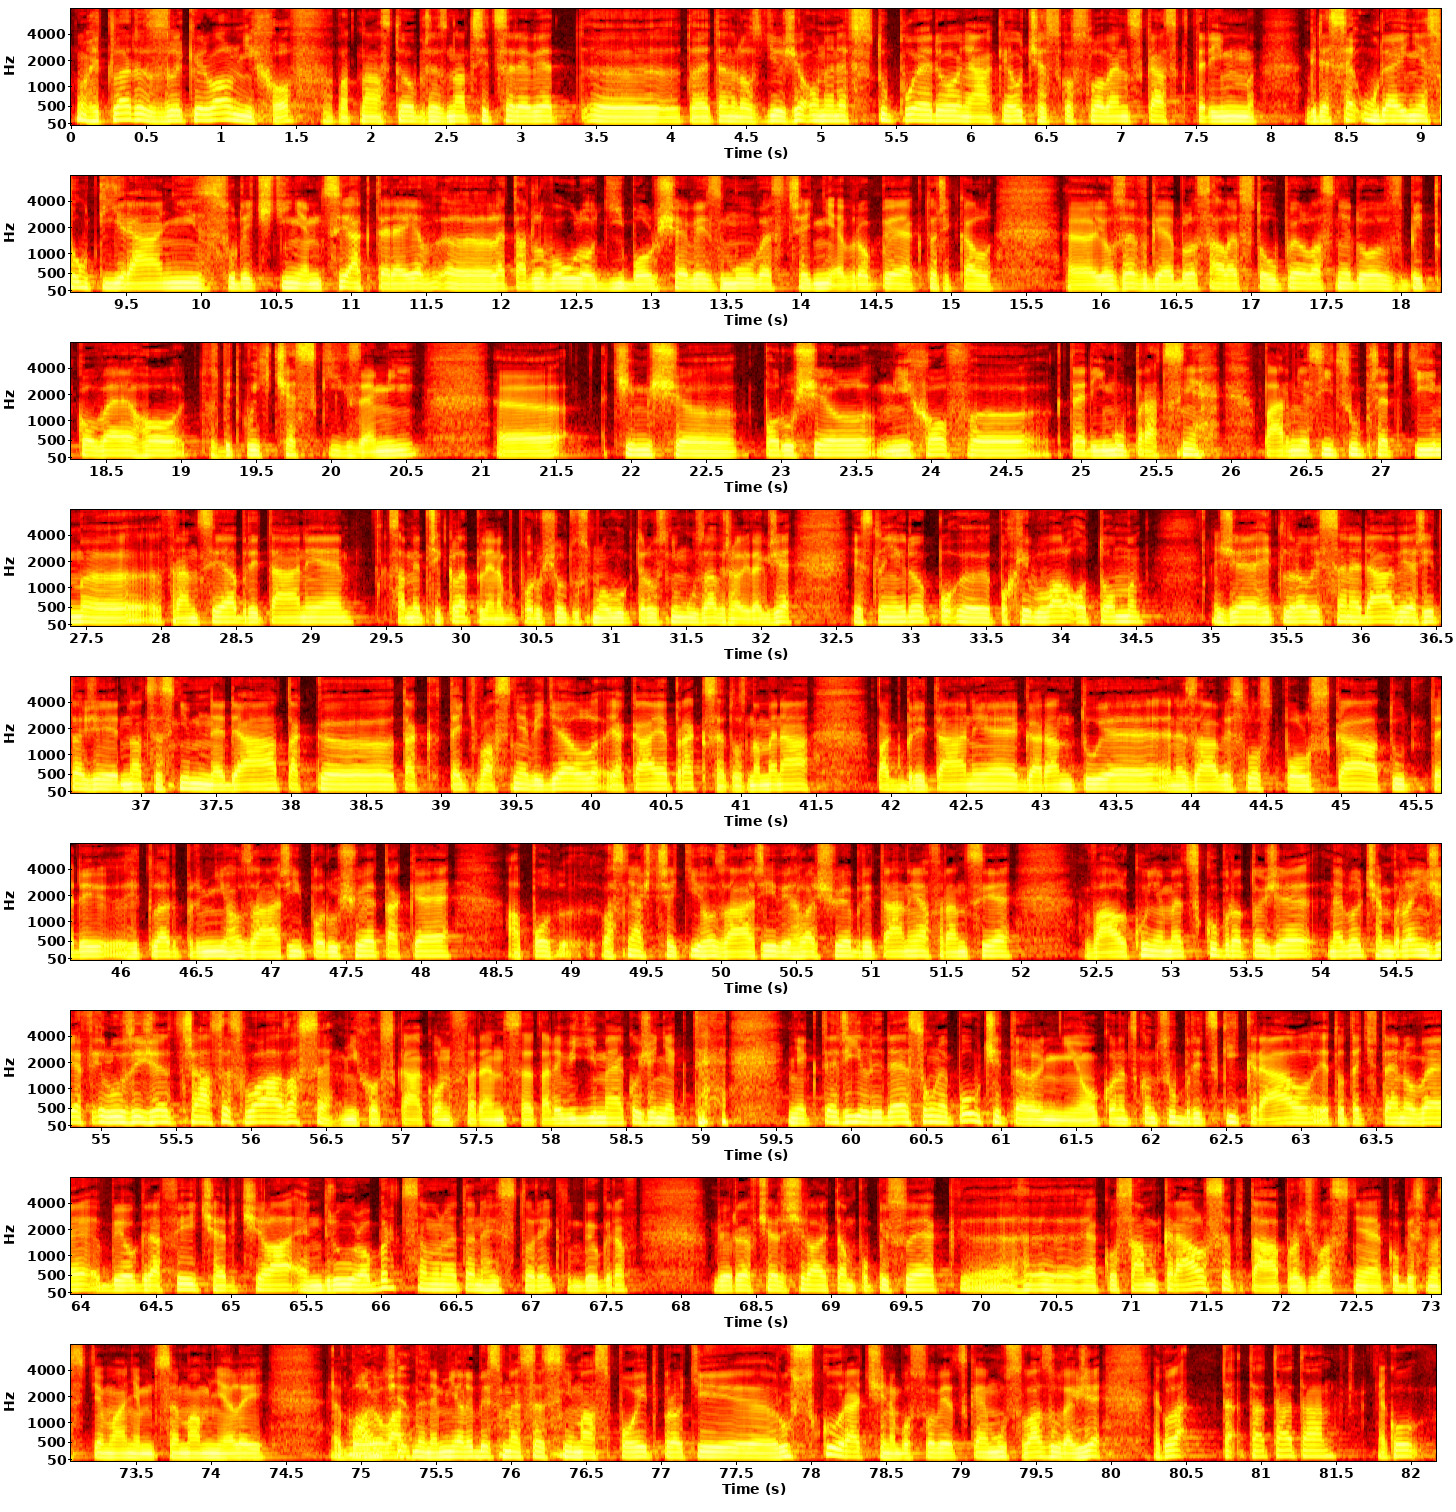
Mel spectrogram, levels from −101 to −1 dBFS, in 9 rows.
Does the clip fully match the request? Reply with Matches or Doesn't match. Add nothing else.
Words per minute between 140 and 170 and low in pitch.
Matches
